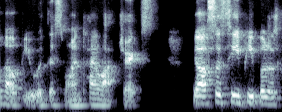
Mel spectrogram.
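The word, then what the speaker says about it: Ptilothrix: to pronounce this first it's a a silent p like in pterodactyl this is tyloctrix bombiformis um my my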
